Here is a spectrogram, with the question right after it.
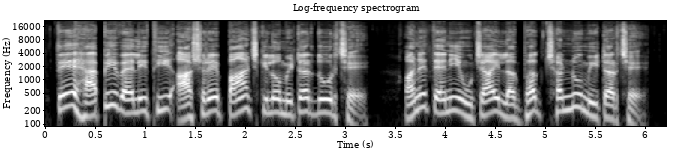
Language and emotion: Gujarati, neutral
